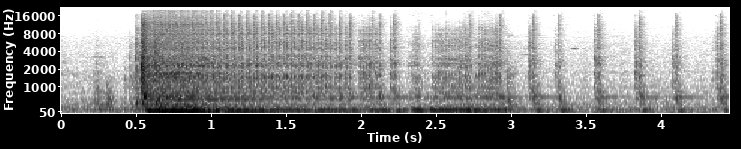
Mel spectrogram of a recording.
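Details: Boat electric lift pump re-priming after a fuel-line air leak was fixed: a short whir, then crisp ticks that space out and settle within seconds, showing no air being drawn; normal priming.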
